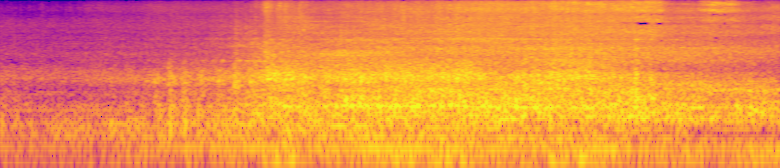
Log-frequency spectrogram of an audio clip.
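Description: A two-car passenger train passing over a level crossing close by. The sound of wheels on rail builds for about the first three seconds, is loudest while the cars go past, and fades near the end.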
